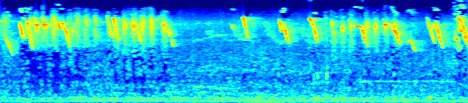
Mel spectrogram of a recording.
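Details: High, chattering trincado from a saffron finch, used to stir a quiet canary into song: quick bursts of thin downswept notes, a short lull near the middle, then more spaced sharp chips.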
